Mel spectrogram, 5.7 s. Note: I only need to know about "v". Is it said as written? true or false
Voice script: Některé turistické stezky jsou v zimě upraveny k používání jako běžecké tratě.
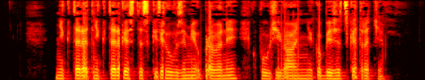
true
